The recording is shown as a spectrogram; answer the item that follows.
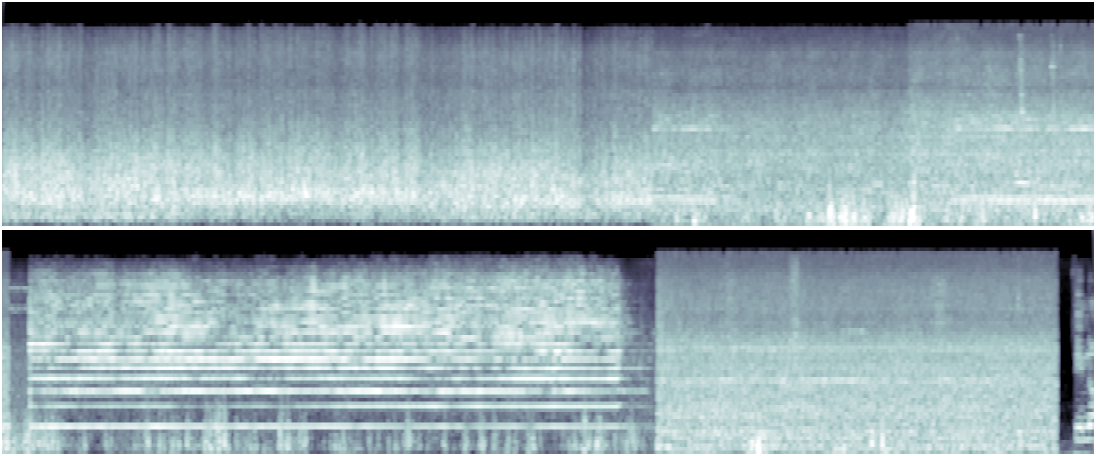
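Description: A steady outdoor rushing noise, then short two-note horn blasts about seven and ten seconds in, then one long horn blast held for about six seconds, the loudest sound here. The horn is most likely a lorry's air horn at the port.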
